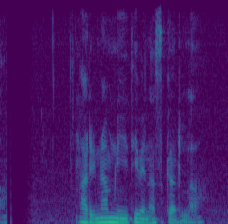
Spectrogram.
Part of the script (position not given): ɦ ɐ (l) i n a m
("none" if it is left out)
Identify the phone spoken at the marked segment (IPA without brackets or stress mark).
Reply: ɾ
